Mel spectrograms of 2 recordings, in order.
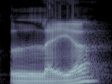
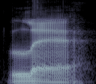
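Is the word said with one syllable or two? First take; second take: two; one. First: It is said as two syllables, like layer. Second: It is said as one syllable rhyming with air. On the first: The speaker calls it wrong. "I've heard a lot of people saying layer" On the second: The speaker calls it right. "It's a lair"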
